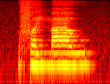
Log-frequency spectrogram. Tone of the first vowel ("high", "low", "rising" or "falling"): high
